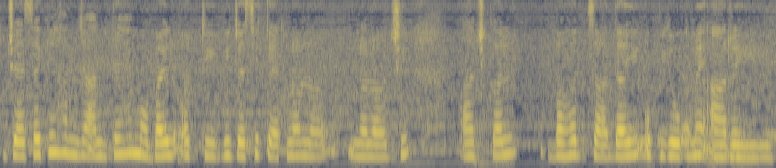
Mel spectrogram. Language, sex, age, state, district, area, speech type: Hindi, female, 18-30, Madhya Pradesh, Chhindwara, urban, spontaneous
